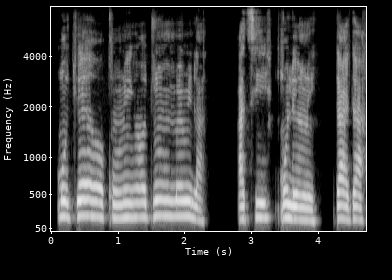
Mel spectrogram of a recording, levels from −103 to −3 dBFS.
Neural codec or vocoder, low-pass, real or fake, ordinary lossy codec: none; none; real; none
